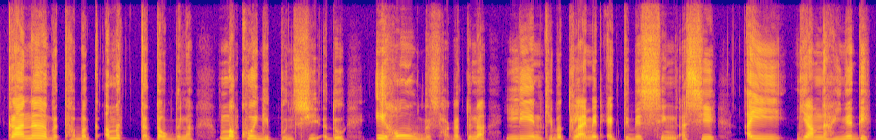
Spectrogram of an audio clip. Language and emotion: Manipuri, angry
